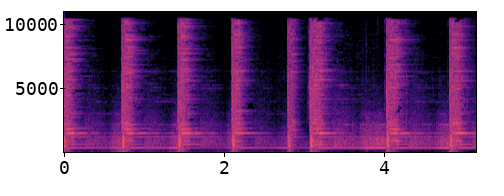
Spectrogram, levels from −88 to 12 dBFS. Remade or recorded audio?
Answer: recorded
